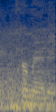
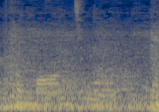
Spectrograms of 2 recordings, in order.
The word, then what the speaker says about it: Primanti: if you say it you say Perman Brothers It's almost like p r instead of p r i but you definitely don't say prom to don't pronounce the T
